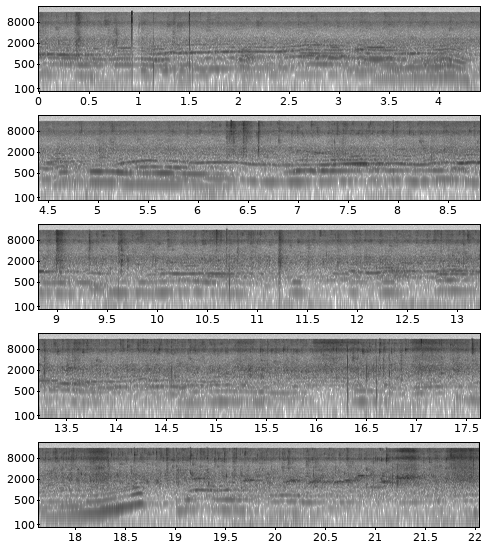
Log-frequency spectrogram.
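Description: Quiet music with a singing voice, the melody moving through long held notes that bend in pitch.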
